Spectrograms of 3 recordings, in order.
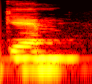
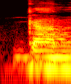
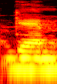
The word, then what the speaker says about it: জ্ঞান: এইযে আ সংক্রান্ত সূত্র দুই শব্দের শুরুতে যদি গ হয় উচ্চারণ এ এর মত হবে যেমন জ্ঞান গান নয় জ্ঞান এতে একটু এর মত হল না এ কথাগুলো বলা হয়েছে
